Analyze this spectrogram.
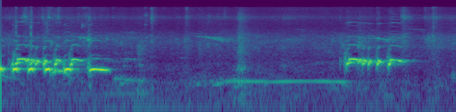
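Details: Local Indonesian zebra dove in lively song, used to prompt lazy doves to sing: rapid stuttering cooed notes run into a trill, a pause with a low drawn-out hum, then another stuttered burst.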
